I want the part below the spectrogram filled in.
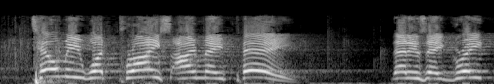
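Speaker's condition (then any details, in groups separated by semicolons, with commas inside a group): No condition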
